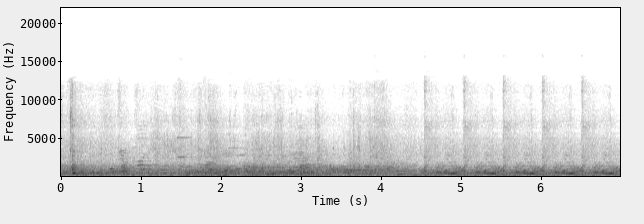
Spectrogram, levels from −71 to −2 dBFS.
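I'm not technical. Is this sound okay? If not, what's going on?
No. There is a broken-record loop from 5.03 s to the end of the clip. A short piece of sound, about half a second long (0.49 s), plays four times in a row, exactly the same each time, and never moves on. The likely cause is that the player or stream stalled and kept repeating the last bit it held. The sound that should have played during those final seconds is missing.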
